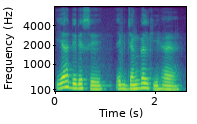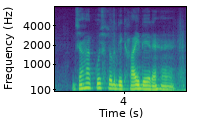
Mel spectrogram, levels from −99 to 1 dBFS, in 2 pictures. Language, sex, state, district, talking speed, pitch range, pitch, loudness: Hindi, male, Jharkhand, Palamu, 150 wpm, 125-150 Hz, 130 Hz, -16 LUFS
